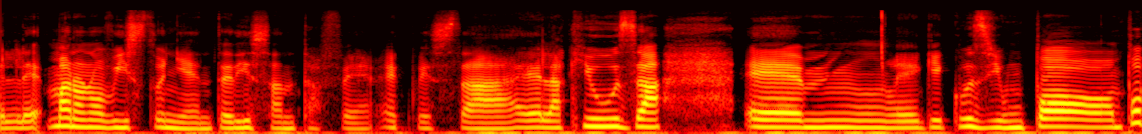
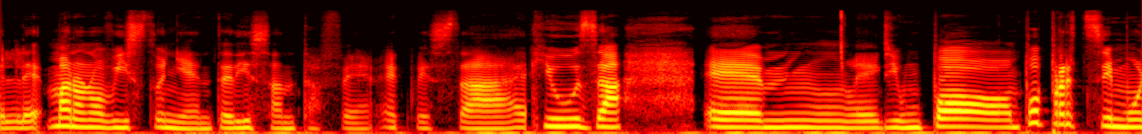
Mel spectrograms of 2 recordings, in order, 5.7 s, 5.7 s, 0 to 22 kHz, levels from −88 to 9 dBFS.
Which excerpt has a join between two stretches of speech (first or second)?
second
